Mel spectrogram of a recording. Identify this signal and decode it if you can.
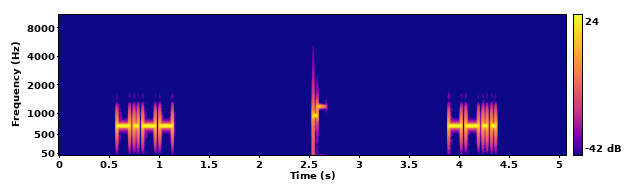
Morse code, heard as a keyed tone, about 27 wpm, 700 Hz. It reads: Y Z
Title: Single Letters - Phonetic Pronunciation 28wpm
